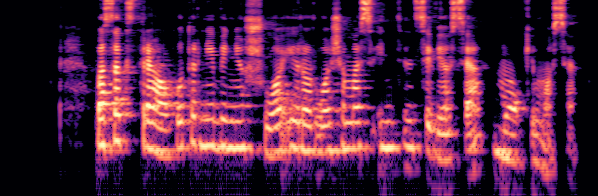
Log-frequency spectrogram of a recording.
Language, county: Lithuanian, Marijampolė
